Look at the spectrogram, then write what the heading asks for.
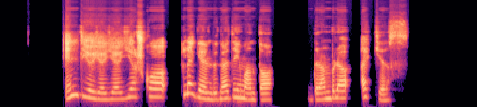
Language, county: Lithuanian, Vilnius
